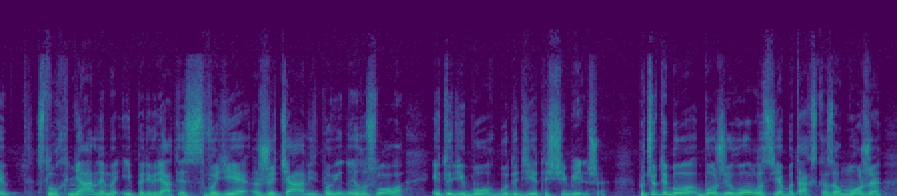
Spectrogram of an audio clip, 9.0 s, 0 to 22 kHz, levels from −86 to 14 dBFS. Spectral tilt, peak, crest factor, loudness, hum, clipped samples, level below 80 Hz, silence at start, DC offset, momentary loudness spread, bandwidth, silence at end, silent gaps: -5 dB/octave; -8 dBFS; 16 dB; -25 LUFS; none; under 0.1%; -64 dBFS; 0 s; under 0.1%; 5 LU; 17 kHz; 0.15 s; none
